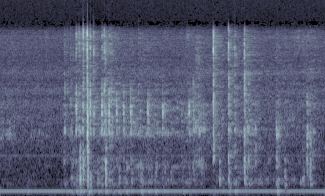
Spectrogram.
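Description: Typing on a computer keyboard: quick, irregular key clicks starting about a second and a half in, over a steady low hum.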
